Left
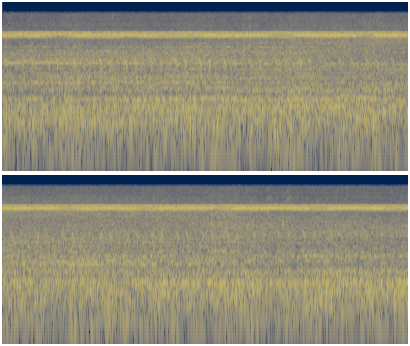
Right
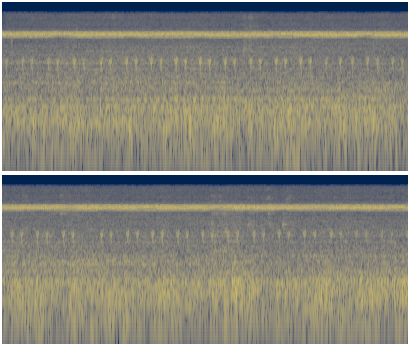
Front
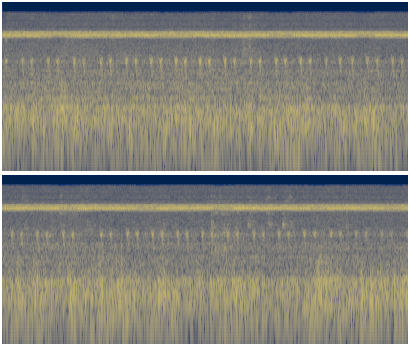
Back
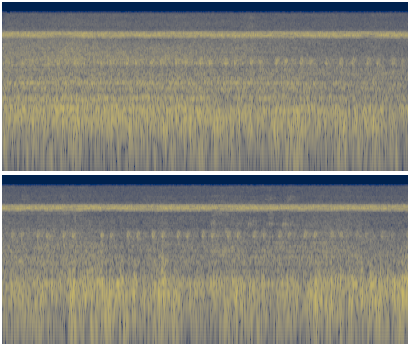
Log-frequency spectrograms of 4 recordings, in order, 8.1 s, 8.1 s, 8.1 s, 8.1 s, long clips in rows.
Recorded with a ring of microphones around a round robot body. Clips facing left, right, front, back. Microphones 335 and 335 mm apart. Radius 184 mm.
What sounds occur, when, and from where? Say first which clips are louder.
0.0 s an insect: left 3 dB, back 1 dB; 60° left, 6.5 m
